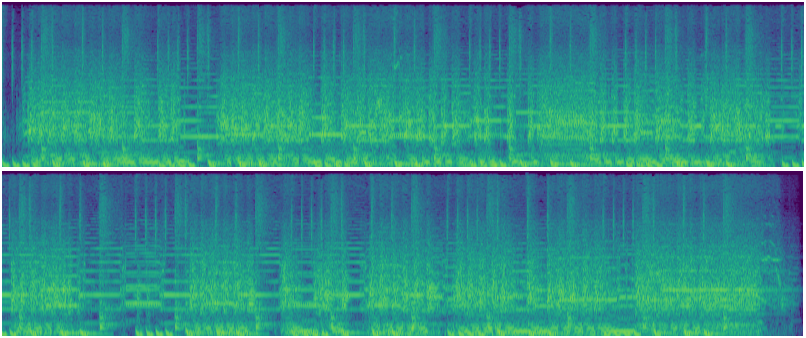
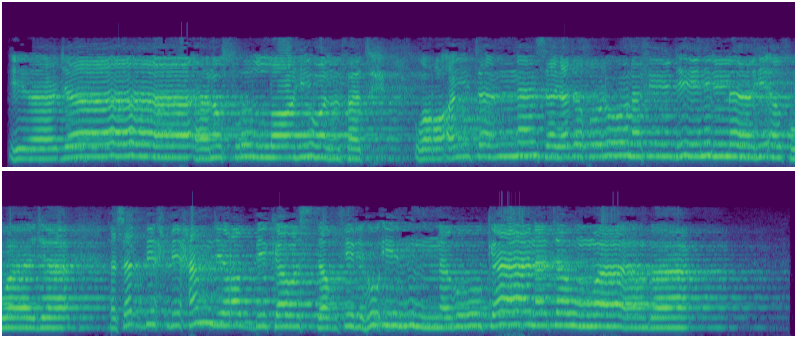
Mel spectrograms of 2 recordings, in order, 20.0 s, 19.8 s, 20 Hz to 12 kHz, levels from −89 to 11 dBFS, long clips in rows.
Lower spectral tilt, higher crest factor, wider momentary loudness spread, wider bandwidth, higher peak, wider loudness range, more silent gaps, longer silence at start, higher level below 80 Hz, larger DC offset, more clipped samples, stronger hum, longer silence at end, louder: second, -5.5 dB/octave vs -7.5 dB/octave; about the same, 12 dB vs 14 dB; second, 4 LU vs 7 LU; first, 11.5 kHz vs 5.8 kHz; about the same, 0 dBFS vs 0 dBFS; about the same, 2 LU vs 3 LU; neither; about the same, 0 s vs 0.1 s; first, -22 dBFS vs -66 dBFS; neither; neither; neither; second, 0.1 s vs 0.35 s; about the same, -13 LUFS vs -14 LUFS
